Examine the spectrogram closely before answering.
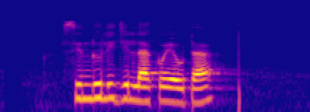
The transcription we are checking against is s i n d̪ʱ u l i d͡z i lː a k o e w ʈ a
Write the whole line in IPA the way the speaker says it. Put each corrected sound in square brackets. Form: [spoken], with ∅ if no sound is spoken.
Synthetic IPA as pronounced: s i n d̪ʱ u l i d͡z i lː a k o e w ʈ a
